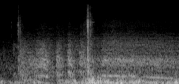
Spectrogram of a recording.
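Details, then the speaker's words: Seat Leon, 55,000 miles, restarted after its hydraulic lifters had stopped tapping. Brief harsh grinding whirr as it cranks and catches, then idle; owner suspects a worn starter motor that will need replacing eventually. "Yeah. So ideally it probably wants a new starter at some point. Obviously it's working, but probably not doing it any good."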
